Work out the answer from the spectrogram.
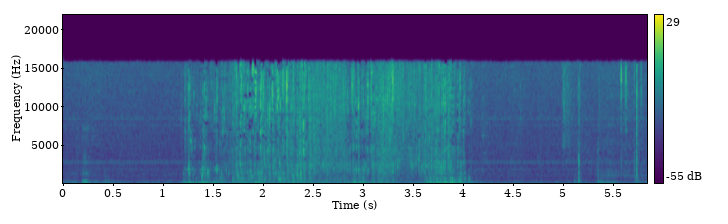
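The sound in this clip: Water being poured into coffee in a bottle gives a faint, hissing splash that starts after a second, runs steadily for about three seconds, then stops, leaving quiet background.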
